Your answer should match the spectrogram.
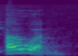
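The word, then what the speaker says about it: Ogham: Uh, and we have our own symbols here in the Celtic pantheon known as the Owen, which is spelled O G H A M O, but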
